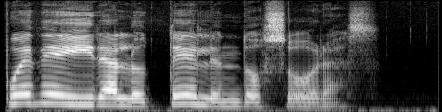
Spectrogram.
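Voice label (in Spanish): Puede Ir Hotel Dos Horas, spanish, female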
